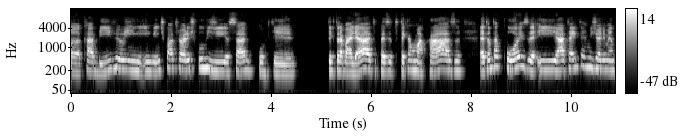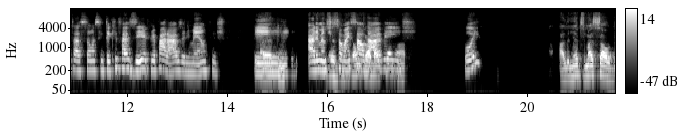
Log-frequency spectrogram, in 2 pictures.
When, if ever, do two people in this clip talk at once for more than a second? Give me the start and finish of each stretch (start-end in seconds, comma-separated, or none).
16.2-17.6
